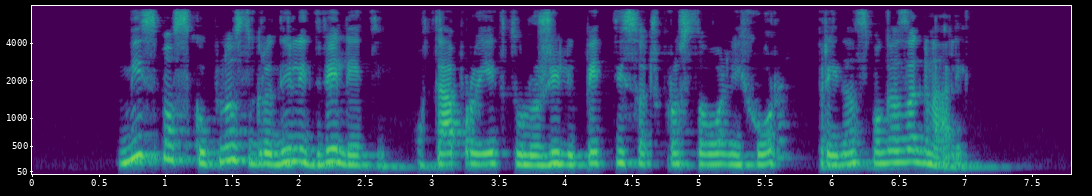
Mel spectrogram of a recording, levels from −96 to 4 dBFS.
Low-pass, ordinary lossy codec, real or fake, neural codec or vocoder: 7.2 kHz; none; real; none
